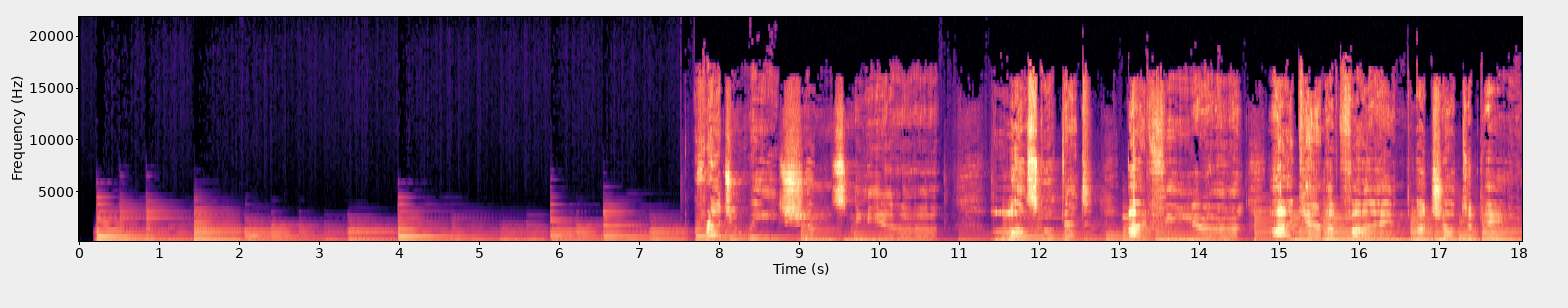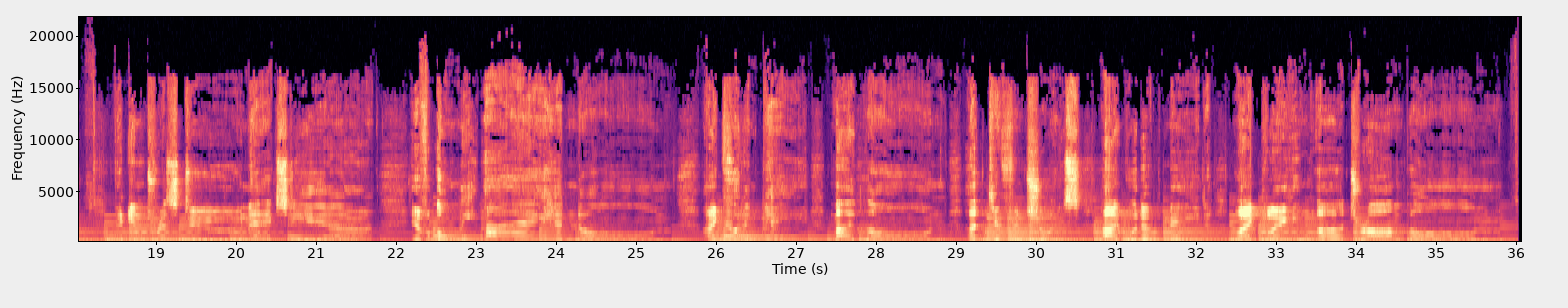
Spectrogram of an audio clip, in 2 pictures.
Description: musical parodies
